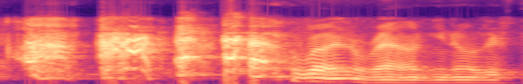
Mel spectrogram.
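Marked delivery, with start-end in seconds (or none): 0.1-1.8 very high, loud monkey chatter; monkey screech. Retold or imitated. Monkeys at the zoo, very high loud screeching. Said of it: "them monkeys is like".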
